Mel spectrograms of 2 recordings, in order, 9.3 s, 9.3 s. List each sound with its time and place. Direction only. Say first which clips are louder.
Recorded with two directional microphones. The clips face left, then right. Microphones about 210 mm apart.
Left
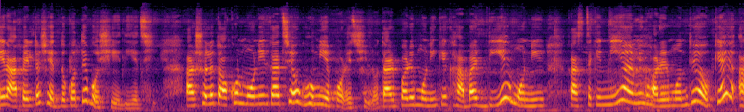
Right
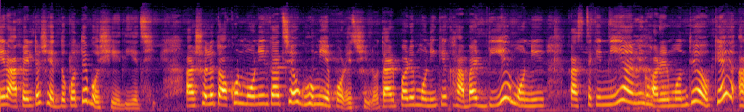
0.0 s a woman's voice: right 2 dB; 5° right (ahead or behind)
